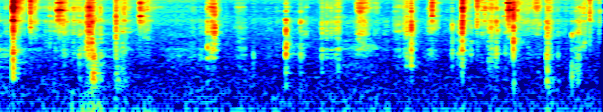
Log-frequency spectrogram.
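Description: Quiet, close snips and crisp cutting of scissors through paper circles, a series of short irregular cuts with small rustles between them.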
